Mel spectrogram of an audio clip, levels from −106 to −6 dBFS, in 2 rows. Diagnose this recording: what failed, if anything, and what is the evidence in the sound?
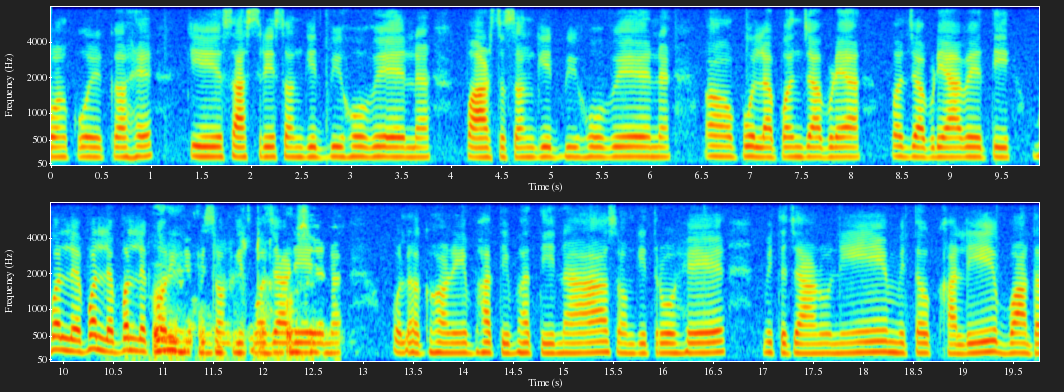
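Echo leak in the call processing: between 11.11 and 11.49 s, and again from 12.8 to 12.95 s, a second copy of the speech trails the original by a steady 210 ms. The first is about 20 dB down; the second is about 40 dB down. The fixed delay and distinct repeat set it apart from room reverberation, which smears into a diffuse tail. The likely cause is a loudspeaker echo canceller leaving residue that was sent back.

Speech suppressed in double talk, also in the call processing: the talker's level is pulled down from 11.18 to 11.4 s (roughly 15 dB at its deepest), from 11.62 to 11.91 s (about 10 dB), and from 12.23 to 12.61 s (a shallow 5 dB dip). Each dip lasts around 150 to 200 ms. These are partial, graded attenuations during what is likely overlapping activity, not hard silences, which distinguishes them from packet loss or buffer dropouts.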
